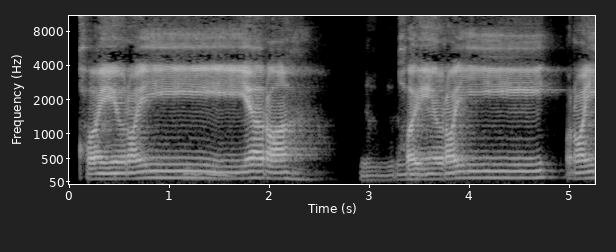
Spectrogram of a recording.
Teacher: ইয়া আপনার দুইবার পড়তে হচ্ছে। ফার্স্টেরটা উইথ গুন্না, সেকেন্ডটা উইদাউট গুন্না · যেহেতু এটা ইনকমপ্লিট ইদগাম, এর জন্য ইয়ার উপরে সাদ্দা নাই। কিন্তু আমরা এই ইয়াটাকে দুইবার পড়ছি, কারণ এখানের নুনটা এর সাথে মার্জ হয়ে গেছে, অ্যান্ড নুনটা ক্যারি ওভার করেছে এর গুন্না, এর জন্য আমরা ইয়ার গুন্না দিয়ে পড়বো।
